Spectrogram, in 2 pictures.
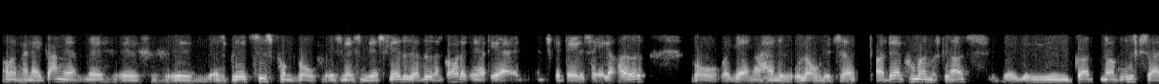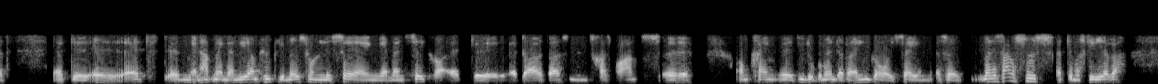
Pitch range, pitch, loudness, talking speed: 110-165 Hz, 120 Hz, -19 LUFS, 235 wpm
